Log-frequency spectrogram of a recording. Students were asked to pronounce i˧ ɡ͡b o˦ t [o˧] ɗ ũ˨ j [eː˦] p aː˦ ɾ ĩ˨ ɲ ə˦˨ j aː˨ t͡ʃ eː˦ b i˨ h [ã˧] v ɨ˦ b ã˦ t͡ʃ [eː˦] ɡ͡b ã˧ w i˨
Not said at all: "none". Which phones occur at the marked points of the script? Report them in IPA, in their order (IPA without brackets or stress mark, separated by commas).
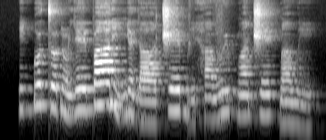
o˧, eː˧, ã˧, eː˦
